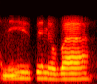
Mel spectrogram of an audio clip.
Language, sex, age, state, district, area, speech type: Bodo, female, 30-45, Assam, Kokrajhar, rural, conversation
